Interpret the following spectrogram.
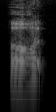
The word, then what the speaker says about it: heureux: On retient E, heureux. Voilà, ce mot-là se prononce heureux.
